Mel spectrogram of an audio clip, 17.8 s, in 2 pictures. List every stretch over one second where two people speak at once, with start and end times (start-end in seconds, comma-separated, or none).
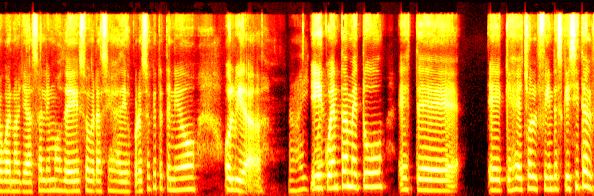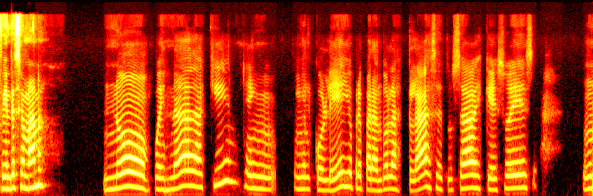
none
